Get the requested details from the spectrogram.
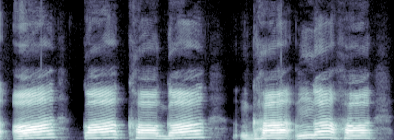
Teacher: अ, क, ख, ग, घ, ङ, ह, विसर्ग का उच्चारण स्थान क्या होता है, कंठ होता है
